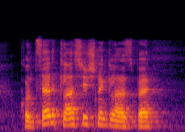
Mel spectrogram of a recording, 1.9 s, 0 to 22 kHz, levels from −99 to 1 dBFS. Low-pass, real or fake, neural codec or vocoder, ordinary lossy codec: 7.2 kHz; real; none; Opus, 64 kbps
